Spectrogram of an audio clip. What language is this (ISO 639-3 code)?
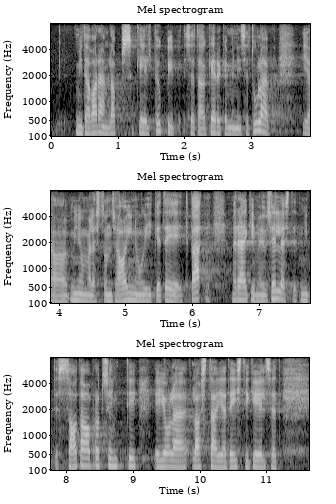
est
